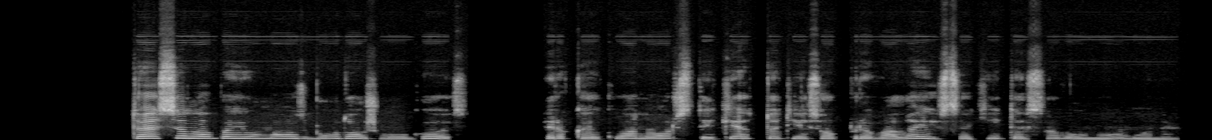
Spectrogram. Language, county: Lithuanian, Marijampolė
